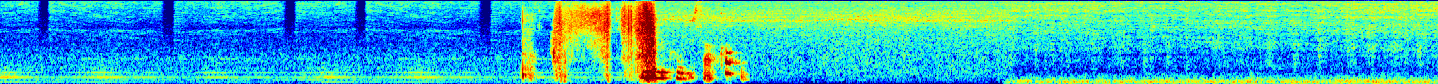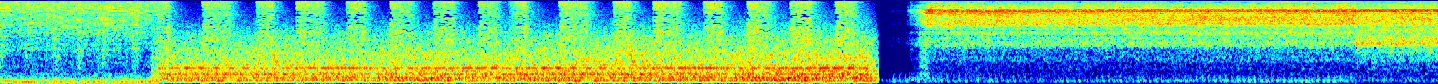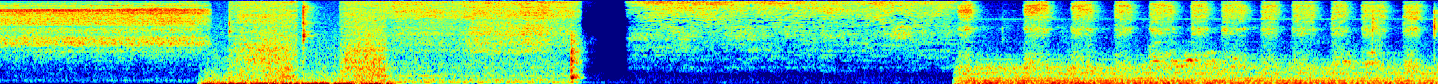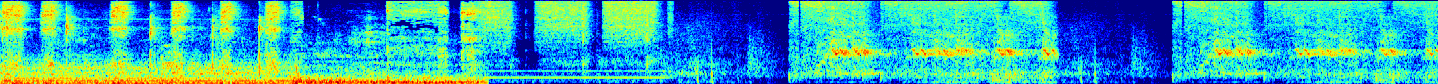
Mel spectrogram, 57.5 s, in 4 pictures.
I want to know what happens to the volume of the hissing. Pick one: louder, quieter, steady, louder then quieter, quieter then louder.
louder then quieter.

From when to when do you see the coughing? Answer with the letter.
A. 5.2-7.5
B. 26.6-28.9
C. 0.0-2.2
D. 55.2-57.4
A.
